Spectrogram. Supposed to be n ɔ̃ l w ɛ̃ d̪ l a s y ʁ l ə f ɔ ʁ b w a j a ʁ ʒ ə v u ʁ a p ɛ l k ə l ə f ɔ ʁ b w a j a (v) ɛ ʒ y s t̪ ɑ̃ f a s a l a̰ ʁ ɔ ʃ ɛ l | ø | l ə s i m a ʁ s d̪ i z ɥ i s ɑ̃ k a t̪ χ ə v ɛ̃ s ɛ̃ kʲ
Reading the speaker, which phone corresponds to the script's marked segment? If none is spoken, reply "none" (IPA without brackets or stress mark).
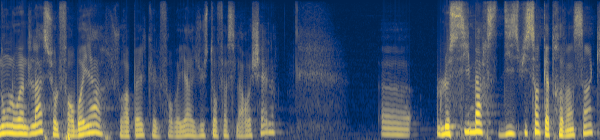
ʁ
